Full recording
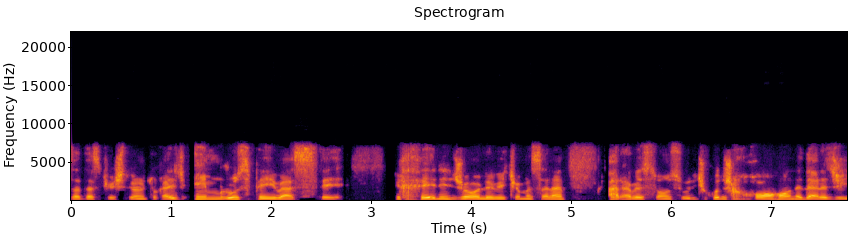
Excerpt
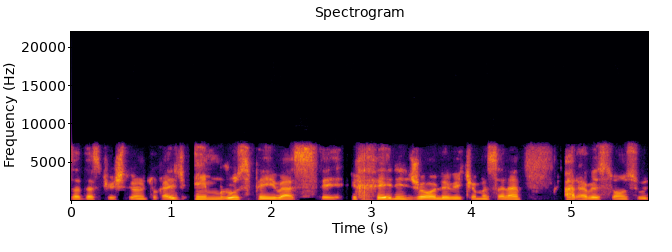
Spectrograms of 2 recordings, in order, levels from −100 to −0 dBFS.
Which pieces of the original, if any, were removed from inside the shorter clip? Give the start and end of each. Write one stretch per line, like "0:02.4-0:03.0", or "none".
0:02.8-0:03.2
